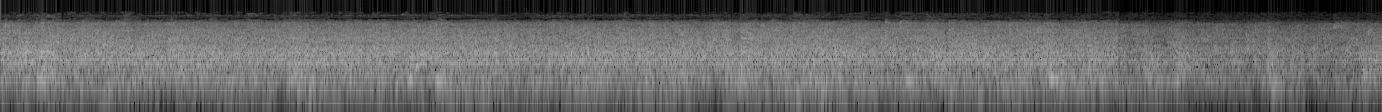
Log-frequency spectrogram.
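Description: Food frying in a hot metal pot as it is stirred with a wooden spatula: a steady sizzle that eases a little near the end.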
